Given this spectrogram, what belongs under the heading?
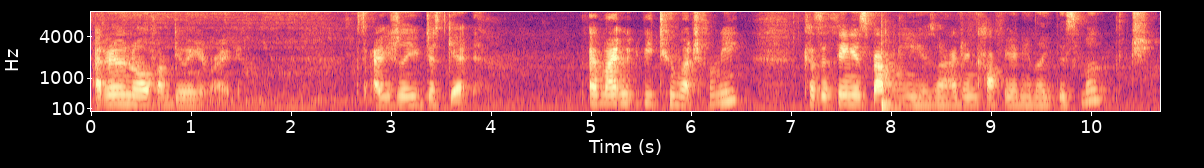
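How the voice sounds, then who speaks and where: With a mid-range voice, moderate pace and long pauses, a young mom rambles and giggles through a casual vlog. She talks to the camera while doing chores in her home kitchen, and background noise can be heard.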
